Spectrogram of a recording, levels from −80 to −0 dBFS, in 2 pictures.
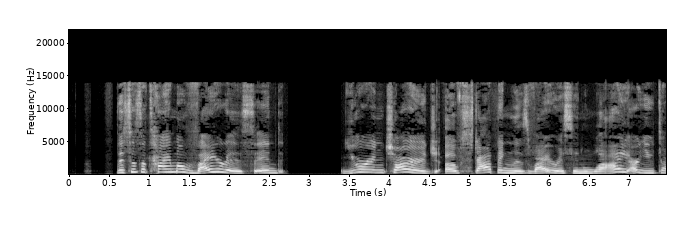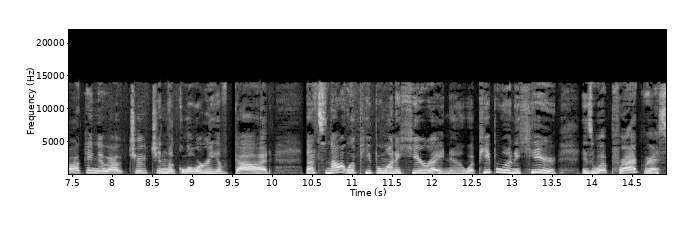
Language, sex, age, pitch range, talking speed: English, female, 10-29, 265-335 Hz, 175 wpm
